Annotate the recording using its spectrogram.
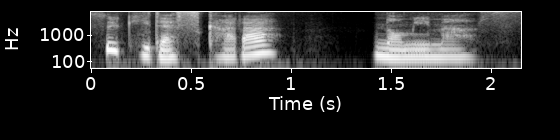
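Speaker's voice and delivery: brief breath break following "kara". Japanese lesson on pausing for breath, with a pause after kara. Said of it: "say the kara and then pause".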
